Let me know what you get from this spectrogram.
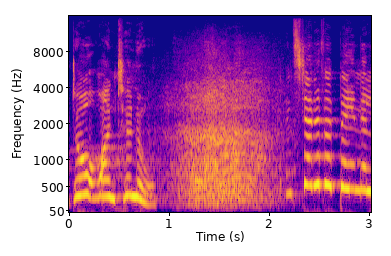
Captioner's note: audience laughing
